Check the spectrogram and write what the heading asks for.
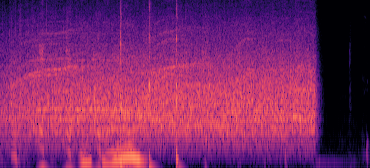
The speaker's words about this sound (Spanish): Qué, caballo, dale un aplauso.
